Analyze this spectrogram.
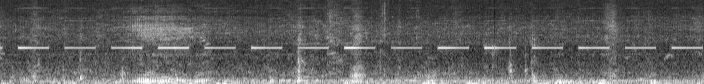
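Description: A vehicle's reversing alarm beeping steadily, one even tone about twice a second, with a low hum underneath from about two seconds in.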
